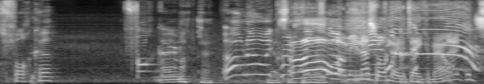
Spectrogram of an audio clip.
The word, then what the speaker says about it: Fokker: It's actually pronounced Fokker.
